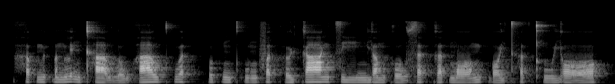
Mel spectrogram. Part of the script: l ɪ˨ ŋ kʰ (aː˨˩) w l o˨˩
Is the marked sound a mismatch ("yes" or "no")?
no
